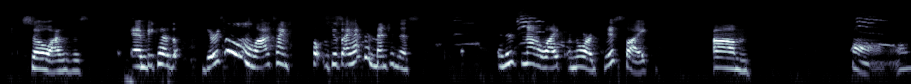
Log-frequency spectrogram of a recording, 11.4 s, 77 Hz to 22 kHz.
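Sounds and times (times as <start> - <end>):
speech: 0.3 - 8.3, 8.9 - 9.4, 10.6 - 11.3
kitten meowing: 5.5 - 7.2, 10.7 - 11.3.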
